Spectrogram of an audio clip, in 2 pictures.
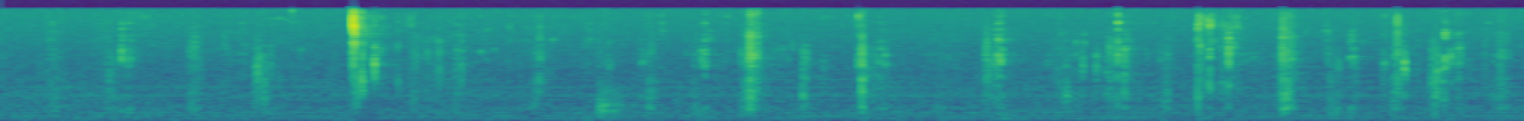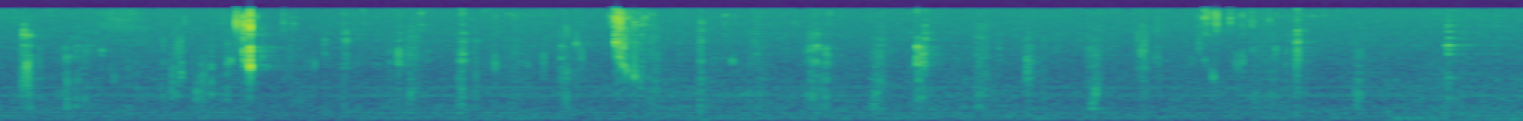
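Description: A person chewing a mouthful of chicken sandwich, closely miked: irregular soft crunches and wet mouth clicks, with one sharper click about nine seconds in.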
